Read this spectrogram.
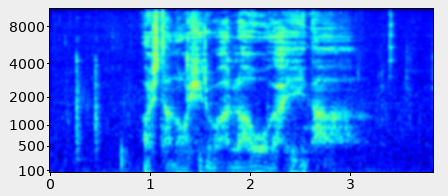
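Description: An older man speaks in a low, gruff voice.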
